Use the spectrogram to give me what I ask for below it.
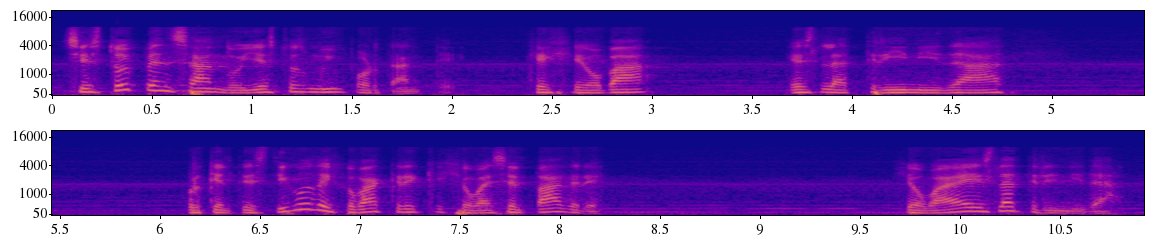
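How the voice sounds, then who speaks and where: A man's voice: medium pitch, animated, normal speed, pauses often, a bit bright, soft background music. A man lecturing on the history of Bible translations, explaining step by step and often checking in with his listeners.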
